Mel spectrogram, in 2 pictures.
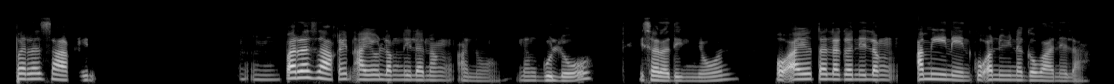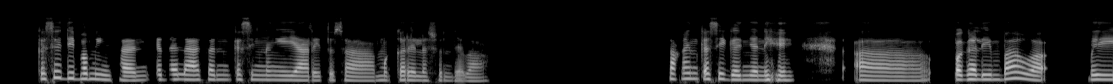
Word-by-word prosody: Para 255 0 +3
sa'kin 210 -5 +1 1.5
Mm, 220 -2 -14
para 310 +2 +10
sa'kin 255 -4 +4
ayaw 225 0 +1
lang 215 -1 -1
nila 210 -1 -1
ng 200 -1 -8
ano 170 -1 -12 0.2
ng 190 -1 -8
gulo 190 +8 -1 0.4
isa 205 - +2
na 175 -1 +3
din 170 -1 -6
yun 205 +9 -6 0.3
o - - +6
ayaw 245 +1 +6
talaga 235 -1 +3
nilang 220 -1 -1 0.2
aminin 230 -5 +2
kung 210 +2 -1
ano 220 - -2
yung 210 -1 -5
nagawa 185 -3 0
nila. 170 -1 -10 0.6
Kasi 280 +5 -2
'di 280 0 -1
ba, 255 - +4
minsan 200 -4 -2
kadalasan 225 -1 -1
kasing 225 -1 -7
nangyayari 200 -3 -2
ito - - -9
sa 180 -3 -4
magkarelasyon, 190 -2 -6
'di - - -8
ba? 160 0 -10 1.8
Sa'kin 260 +1 -1
kasi 250 -2 -2
ganiyan, 210 -1 -1
eh. 200 -2 -3 0.6
Ah, 185 -3 -2 0.3
pag 225 0 +5
halimbawa 225 0 +1 0.4
may 220 +1 -1
210 Hz, 125 wpm, -22 LUFS, 190-230 Hz, 1.8 s, para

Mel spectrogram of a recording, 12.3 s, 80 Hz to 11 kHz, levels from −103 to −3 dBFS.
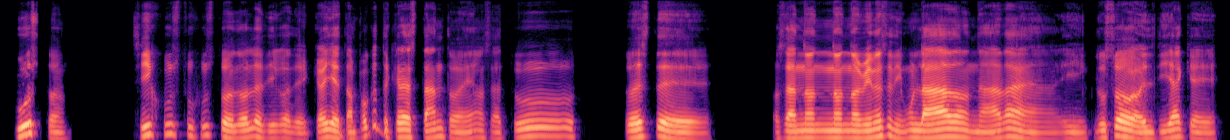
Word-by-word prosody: Justo. 140 - +1 0.6
Sí, 160 +1 +1
justo, 180 -2 -10
justo. 155 -5 -2
Yo 120 +2 0
le 135 0 -1
digo 115 0 -7
de 100 -1 -10
que: 115 - -8
"Oye, 125 -2 +3
tampoco 110 +9 -7
te - - -8
creas 130 -1 +2
tanto, 120 -3 -4
¿eh?, 110 +2 -6
o 125 -1 -10
sea, 110 -3 -11
tú 150 +4 -4 0.5
tú, 120 - 0
este, 115 -7 +1 0.6
o 105 - -16
sea, 115 +1 +3
no 120 +1 +1
no 120 0 +1
no 120 -1 +2
vienes 130 +5 +3
de 160 - -4
ningún 125 +1 -3
lado, 130 +2 +6
nada, 110 -2 -2
i 105 0 -8
incluso 120 +3 +2
el 105 0 -1
día 125 +5 -1
que 105 -4 -7
120 Hz, 170 wpm, -24 LUFS, 110-140 Hz, 0.6 s, lado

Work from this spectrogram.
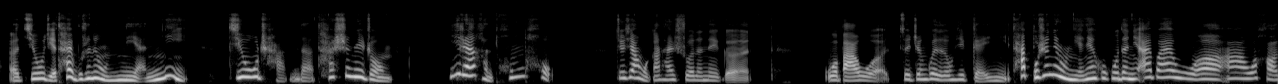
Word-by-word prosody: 呃， 175 - -3
纠 260 +9 +2
结 180 -8 +1
她 345 - +1
也 - - +5
不 235 - 0
是 275 - +4
那 285 - +7
种 200 -4 +3
粘 195 +1 +2
腻、 385 - +1 0.4
纠 340 +2 +4
缠 - - -9
的， - - -10
她 335 - -5
是 390 +2 -1
那 355 -3 +6
种 200 - -3 0.6
依 395 - -5
然 415 0 +6
很 - - -6
通 325 +3 -5
透。 380 - -10 0.6
就 295 -1 -4
像 300 -2 +1
我 - - -5
刚 200 +1 -7
才 215 0 -5
说 210 -2 -7
的 195 - -8
那 185 -2 -7
个， - - -8 0.7
我 200 - -1
把 180 -2 +2
我 185 -3 -6
最 230 -1 -6
珍 235 -1 -3
贵 250 - 0
的 210 - -4
东 210 +2 -4
西 225 - -4
给 150 -4 -9
你， 170 -1 -8
它 400 - +2
不 330 -5 +1
是 - - -1
那 440 - +1
种 295 -8 +7
黏 210 -1 +1
黏 270 +3 +5
糊 285 0 -4
糊 280 +1 -2
的， 275 - +2
你 250 - +4
爱 325 +5 0
不 330 - -3
爱 325 +1 +1
我， 265 -7 -1
啊， 250 +3 0
我 280 - -3
好 235 -7 -5
250 Hz, 285 characters per minute, -22 LUFS, 200-315 Hz, 0.7 s, 那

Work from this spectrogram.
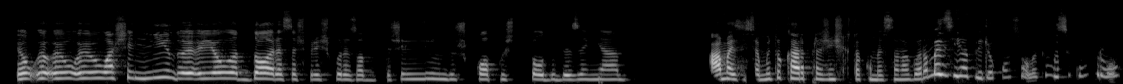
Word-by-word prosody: Eu 260 +1 +3
eu 270 -1 +4
eu 275 -1 +2
eu 285 +1 +1
achei 285 +2 0
lindo, 290 +1 -3
eh, 265 -1 +5
e - - -4
eu 275 +1 +4
adoro 260 0 +4
essas 235 -1 -6
frescuras. 225 0 -7
Eu 220 - -4
a 200 -2 -15
achei 220 +4 -10
lindo 245 -1 -6
os 225 - -15
copos 230 -2 -5
todo 225 -1 -1
desenhado. 225 +1 -5 0.8
"Ah, - - +9
mas 240 -3 +1
isso - - -16
é - - -3
muito 245 +6 -4
caro 265 -2 +7
para 265 -1 -7
a - - -4
gente 235 0 -6
que - - -24
tá 230 - -6
começando 220 0 -6
agora", 240 +7 -3
"mas 460 -1 +3
e 390 - +2
a 390 - -1
videoconsola 320 +1 -10
que 440 - -19
você 355 0 -10
comprou?". 415 0 -10
250 Hz, 215 wpm, -26 LUFS, 230-285 Hz, 0.8 s, Ah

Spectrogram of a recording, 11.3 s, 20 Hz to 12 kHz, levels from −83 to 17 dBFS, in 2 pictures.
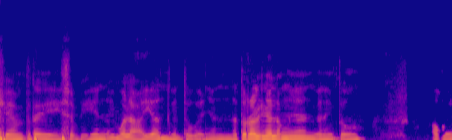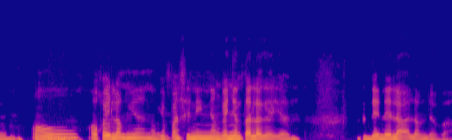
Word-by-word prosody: siyempre 175 -1 0
sabihin 175 +4 -6
ay 240 - -5
wala 175 -8 -2
'yan 205 +5 -2
ganito 165 -5 -6
ganiyan, 155 +2 -8
natural 195 +4 +2
niya 215 0 +4
lang 210 0 +1
'yan 220 0 0
ganito. 185 +1 -7 0.9
Okey 195 +1 -6 0.4
oo, 140 - +3 0.2
okey 230 +5 +3
lang 250 0 +4
'yan 255 -1 +1
huwag 210 -2 -3
niyong 215 +1 -5
pansinin 230 0 +3
'yan 220 - +3
ganiyan 215 +1 +4
talaga 210 -2 +3
'yan. 195 -2 -6 0.8
Hindi 205 -1 +1
nila 175 -3 +2
alam 170 0 -4
'di 160 -1 -7
ba? 160 +1 -18
195 Hz, 155 wpm, -21 LUFS, 170-215 Hz, 0.9 s, niya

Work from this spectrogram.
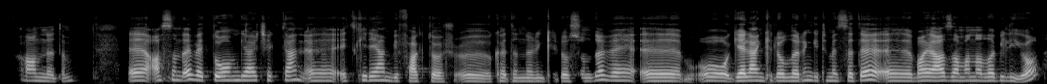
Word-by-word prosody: Anladım. 170 -1 -4 0.5
Eee, 185 +1 +3
aslında, 200 0 0
evet, 200 -3 0
doğum 195 +1 +2
gerçekten, 195 +1 -1
eee, 170 -1 -3
etkileyen 190 +2 -2
bir 155 - -5
faktör, 150 -2 -1
ööö, 145 -3 -3
kadınların 155 -1 -5
kilosunda 155 +9 -3
ve, 185 -1 -1
eee, 165 -1 +2
o 170 -1 +1
gelen 175 +1 +6
kiloların 170 +1 0
gitmesi 170 -1 -5
de, 195 - +4
eee, 170 -5 +2
bayağı 180 +1 +6
zaman 180 0 -1
alabiliyor. 175 -1 0
175 Hz, 135 wpm, -24 LUFS, 160-190 Hz, 0.5 s, gelen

